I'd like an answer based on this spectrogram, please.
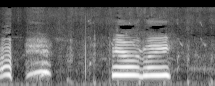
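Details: Black and Tan Coonhound puppies out on a pond hike, one of nine pups: a short yelp, then a long steady tonal howl held about half a second, rich in harmonics, with quiet rustling between.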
